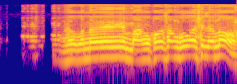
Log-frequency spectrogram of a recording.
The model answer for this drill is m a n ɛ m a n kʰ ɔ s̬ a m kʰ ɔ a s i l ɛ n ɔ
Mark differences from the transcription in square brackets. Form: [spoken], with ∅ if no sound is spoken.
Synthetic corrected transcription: m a n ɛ m a [ŋ] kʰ ɔ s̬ a [ŋ] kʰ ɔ a s i l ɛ n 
